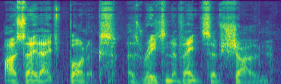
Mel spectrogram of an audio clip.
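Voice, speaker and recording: A husky merchant, proud, blunt, earnest, video game dialogue. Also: male voice, lowish voice, normal speed, fairly bright tone, dry recording, exaggerated voice. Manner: blunt, earnest, plain-spoken. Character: proud, gruff male merchant of a disgraced noble family. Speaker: game character.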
